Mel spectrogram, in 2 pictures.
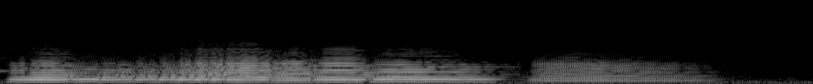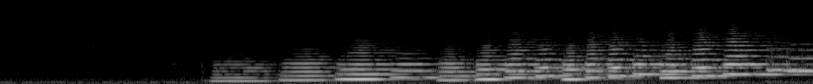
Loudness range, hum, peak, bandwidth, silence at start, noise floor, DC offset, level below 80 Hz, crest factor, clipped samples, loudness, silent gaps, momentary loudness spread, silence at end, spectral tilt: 17 LU; none; -14 dBFS; 5.4 kHz; 0 s; -59 dBFS; under 0.1%; -62 dBFS; 16 dB; under 0.1%; -29 LUFS; none; 17 LU; 0 s; -9.5 dB/octave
